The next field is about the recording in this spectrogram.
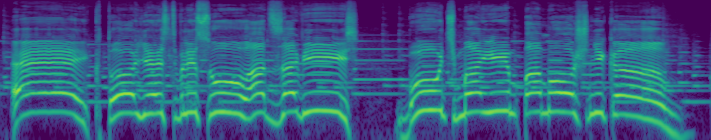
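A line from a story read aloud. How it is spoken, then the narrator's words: Shouting. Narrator (Russian): закричал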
